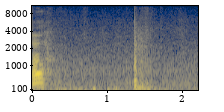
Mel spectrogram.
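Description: A single sharp blow of an axe biting into a large birch round about a second and a half in, with a brief low ring after the hit. It is one strike partway through the split, widening a crack across the log.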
